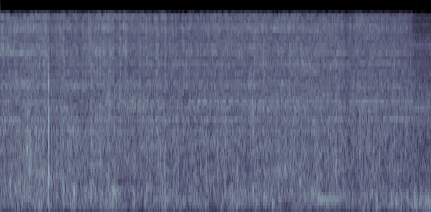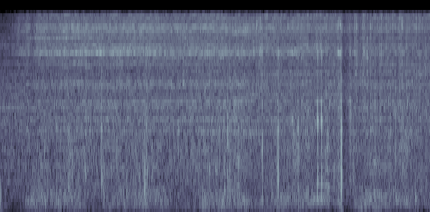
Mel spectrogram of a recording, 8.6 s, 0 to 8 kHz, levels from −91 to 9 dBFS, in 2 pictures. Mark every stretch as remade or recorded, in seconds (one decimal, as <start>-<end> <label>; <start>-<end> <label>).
0.0-1.5 remade; 1.5-2.4 recorded; 2.4-3.2 remade; 3.2-6.6 recorded; 6.6-8.6 remade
